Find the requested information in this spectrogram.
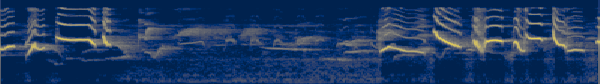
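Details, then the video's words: Oriental magpie-robin song used as a lure for other birds: loud rising whistles and sharp chirps, a quieter warbled middle, then a rapid string of bright swooping notes. "PANCINGAN KACER langsung latah ikutan gacor"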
